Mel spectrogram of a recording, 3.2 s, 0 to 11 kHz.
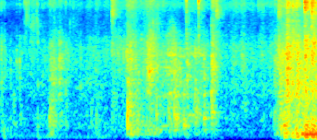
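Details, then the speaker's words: Honda Vario 125 old (KZR) after CKP sensor replacement and clearing code 52 (it stalled when hot): starts easily on first crank and settles into a steady idle around 1300–1400 rpm, injector 2.3, normal. "Sudah dihidupkan, itu hidupnya gampang ya, sekali engkol juga langsung hidup."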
